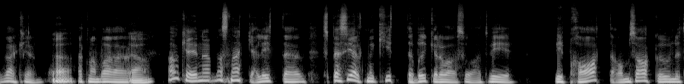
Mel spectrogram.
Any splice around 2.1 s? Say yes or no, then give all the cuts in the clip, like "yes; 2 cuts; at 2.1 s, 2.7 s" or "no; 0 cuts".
yes; 1 cut; at 2.1 s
